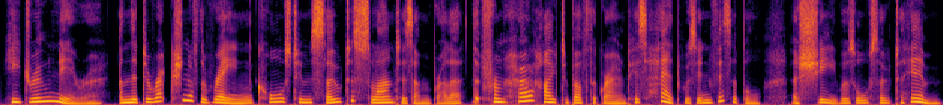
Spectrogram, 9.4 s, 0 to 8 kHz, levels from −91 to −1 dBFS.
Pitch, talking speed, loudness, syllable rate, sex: 210 Hz, 210 wpm, -20 LUFS, 5.1 syllables/s, female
